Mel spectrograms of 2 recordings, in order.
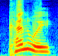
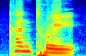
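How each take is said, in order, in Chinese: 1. t 音脱落，没有爆破。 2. t 音很重，爆破清楚。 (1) "干脆这个t 就失去爆破了" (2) "不能说can't we can't we 不行啊"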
